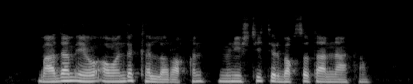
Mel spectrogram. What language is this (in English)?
Central Kurdish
